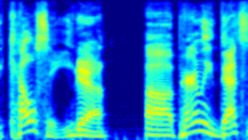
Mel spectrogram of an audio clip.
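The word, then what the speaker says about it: Kelce: Yeah, you put just C like Kels, and that's it. You end you end it with the sound of an S.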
